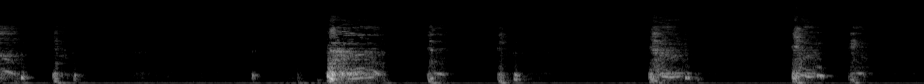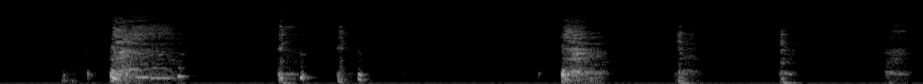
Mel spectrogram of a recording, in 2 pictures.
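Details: Short, light coughs and throat clearing, one or two at a time with pauses, after a very fast 10-minute run in light rain; a mild post-exercise cough.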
